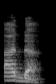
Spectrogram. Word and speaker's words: udder: Can you say ada?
